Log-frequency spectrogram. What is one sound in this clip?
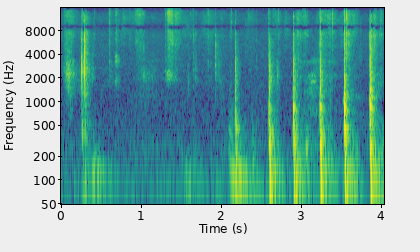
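A plastic glue bottle taps and clicks against the table.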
